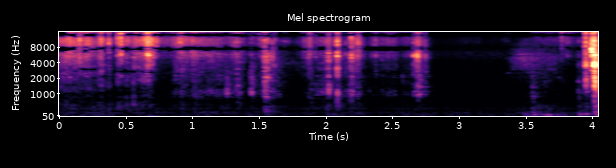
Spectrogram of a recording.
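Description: Faint rustling and crinkling of paper dollar bills being handled, in short scattered crinkles.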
